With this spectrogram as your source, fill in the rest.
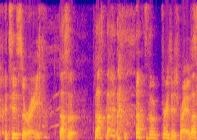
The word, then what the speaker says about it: patisserie: And patisserie, like Patisserie Valerie.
